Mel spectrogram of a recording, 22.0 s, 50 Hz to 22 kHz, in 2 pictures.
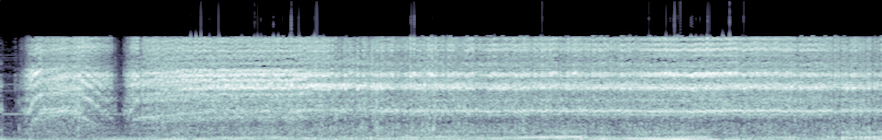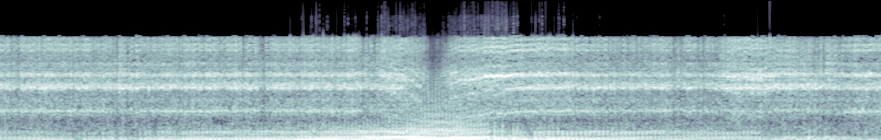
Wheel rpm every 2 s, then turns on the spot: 110, 210, 230, 230, 230, 230, 230, 210, 180, 230, 220.
none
